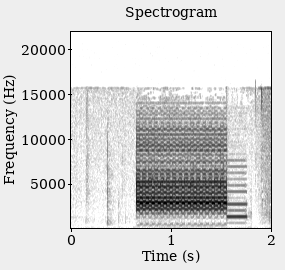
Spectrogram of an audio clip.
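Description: A handheld phone rings: one electronic warbling ring about a second long in the middle, then a brief beep just before it is answered.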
